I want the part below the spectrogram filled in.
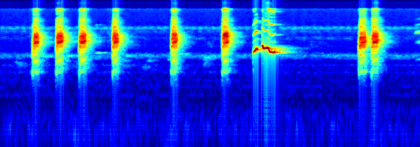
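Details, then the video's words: Sooty-headed bulbul singing hard to goad rival birds into song: a string of sharp, rasping chirps spaced irregularly, broken by one twisting whistled note, with quiet gaps between. "burung kutilang gacor bikin lawan lngsung emosi dan ikut gacor"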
